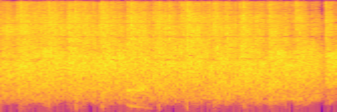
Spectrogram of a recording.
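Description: A crowd breaks into a dense, steady round of applause, many hands clapping together loudly and continuously for a few seconds with no voices over it.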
